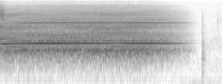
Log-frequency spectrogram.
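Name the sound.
heat gun drying paint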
